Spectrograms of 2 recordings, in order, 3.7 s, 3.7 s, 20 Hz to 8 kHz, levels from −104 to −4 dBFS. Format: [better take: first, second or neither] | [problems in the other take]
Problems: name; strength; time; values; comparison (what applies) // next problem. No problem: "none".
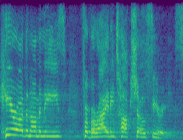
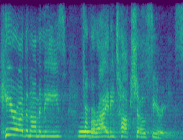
first | background sound (Wind instrument, woodwind instrument); 3 dB above the speech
